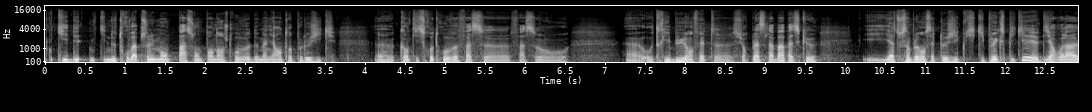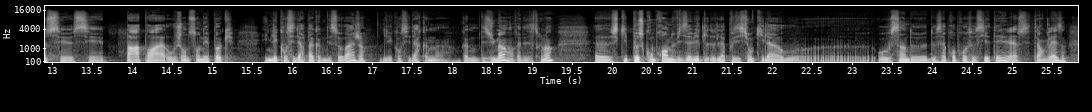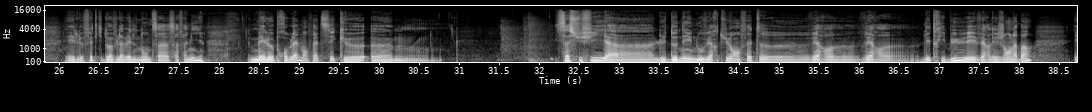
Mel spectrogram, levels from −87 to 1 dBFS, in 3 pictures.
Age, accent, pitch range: 20-39, French, 110-130 Hz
